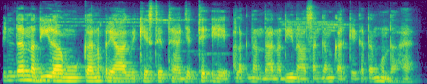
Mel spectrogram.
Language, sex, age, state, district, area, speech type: Punjabi, male, 30-45, Punjab, Amritsar, urban, read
